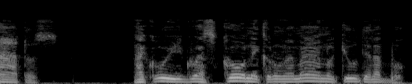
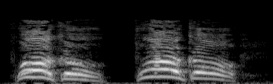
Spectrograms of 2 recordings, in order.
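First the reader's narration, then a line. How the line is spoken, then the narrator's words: Shouting. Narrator (Italian): gridava Mordaunt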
